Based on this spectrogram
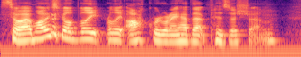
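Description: A woman speaks very fast at a fairly low pitch, with vocal fry and ordinary pitch variation. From New England. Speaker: board game podcast co-host. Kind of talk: casual chat. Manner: animated.

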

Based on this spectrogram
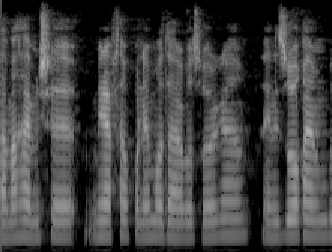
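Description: At a fairly quick pace, a woman of medium pitch speaks on a very clean recording with a silent background and a dry, close sound with no echo. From Iran, Chaharmahal and Bakhtiari province. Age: 30s. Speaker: 3D texture artist in animation. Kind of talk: casual interview. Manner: energetic.

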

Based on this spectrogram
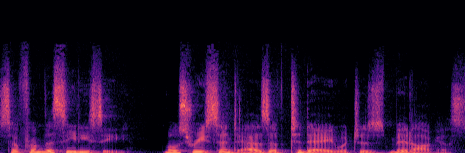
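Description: A normal speaking voice from a man with an American accent, medium pitch, moderate pace and lively intonation, in a very clean recording with a silent background. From US Arizona. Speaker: podcast host. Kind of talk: interview.

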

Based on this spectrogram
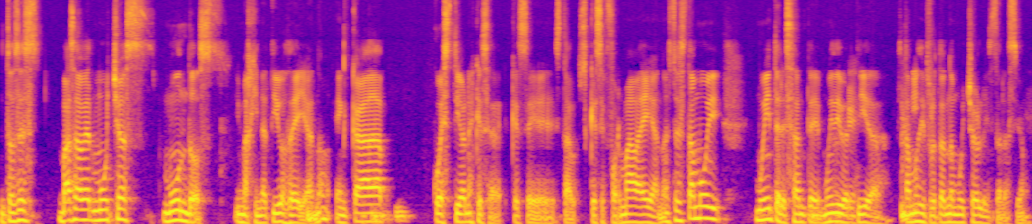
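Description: At a moderate pace, a man in an ordinary speaking voice holds a medium pitch with ordinary pitch variation. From Peru, Lima. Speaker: exhibition designer. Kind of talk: casual interview.

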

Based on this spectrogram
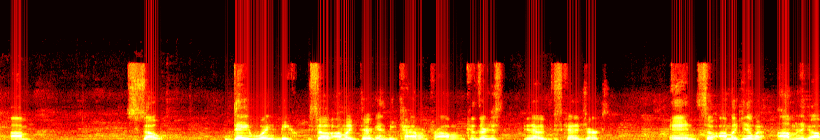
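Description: A man speaks at a medium pitch and moderate pace with lively intonation and long, frequent pauses. Noticeable background noise is present. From Bismarck, North Dakota. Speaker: stand-up comedian. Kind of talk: casual storytelling interview.

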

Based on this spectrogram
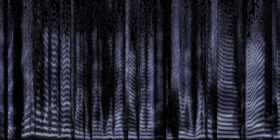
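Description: A woman's normal speaking voice, fairly high in pitch, with lively intonation, a fairly quick pace and dry, close sound with no echo. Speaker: podcast host. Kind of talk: casual interview.

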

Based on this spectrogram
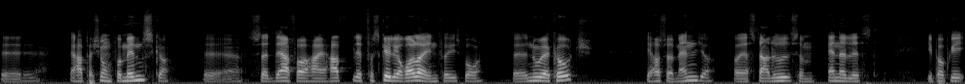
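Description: Over a silent background in a very clean recording, a man talks at a fairly quick pace with fairly even intonation. His pitch is fairly high, and he takes long, frequent pauses. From West Jutland, Denmark. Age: 20s. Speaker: esports coach. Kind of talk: casual interview. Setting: esports club, in person.

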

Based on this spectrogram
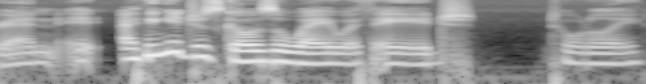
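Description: In an American accent, a woman with a dark, mellow tone uses lively intonation, and the sound is dry and close with no echo. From San Francisco, US. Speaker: model. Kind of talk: casual chat.

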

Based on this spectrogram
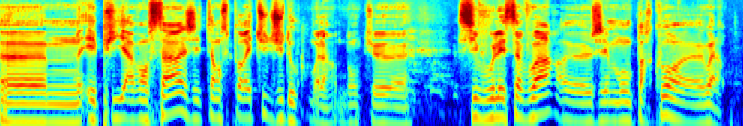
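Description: A man speaking at a very slow pace with fairly even intonation. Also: medium pitch for a man. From France, Champagne-Ardenne. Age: 40s. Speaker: wedding filmmaker. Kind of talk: panel discussion. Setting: stage with audience.

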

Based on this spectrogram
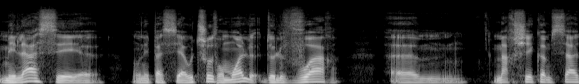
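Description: On a very clean recording with a silent background, a man speaks at a fairly slow pace. His pitch is very deep and low, his intonation fairly even. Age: 50s. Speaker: football journalist. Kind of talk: casual chat. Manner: halting.

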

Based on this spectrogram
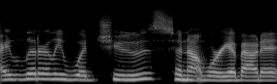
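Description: A woman with an unremarkable speaking voice talks at a fairly high pitch. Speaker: program alum. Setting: video call.

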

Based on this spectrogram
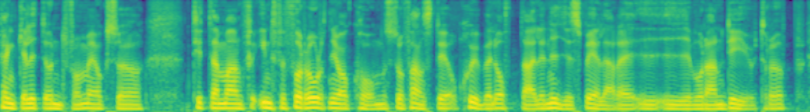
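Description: In a very clean recording with a silent background, a man talks at a moderate pace with flat, monotone intonation. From Gothenburg, Sweden (Frölunda). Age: 40s. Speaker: handball coach. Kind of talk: interview. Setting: studio. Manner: halting.

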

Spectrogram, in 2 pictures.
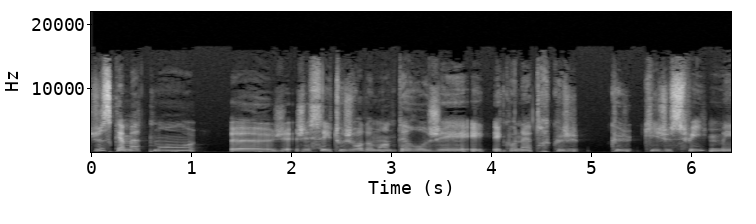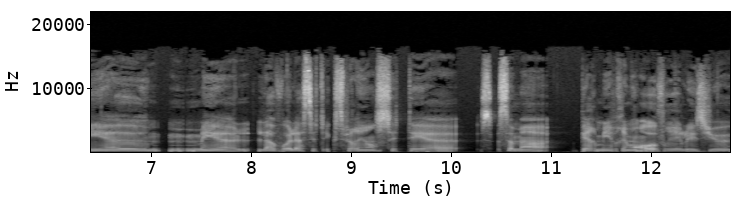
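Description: Speaking very slowly in a dark, mellow tone with monotone, flat intonation, a woman with an Arabic accent comes through a dry, close sound with no echo on a very clean recording with a silent background. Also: medium pitch for a woman. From Syria. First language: Arabic (speaking French). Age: 20s. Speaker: student, former refugee. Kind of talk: interview testimony. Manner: halting, many hesitations and repetitions.

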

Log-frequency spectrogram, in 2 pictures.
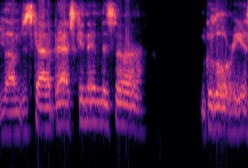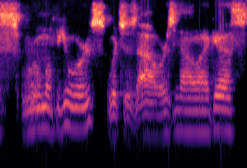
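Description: Speaking very slowly, a man puts on a raspy character voice at a medium pitch. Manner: sardonic, relaxed.

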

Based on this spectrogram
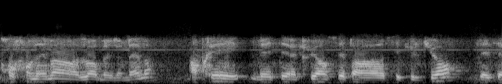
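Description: A man's voice over noticeable background noise. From southwest France. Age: 40s. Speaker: rugby coach. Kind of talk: interview.

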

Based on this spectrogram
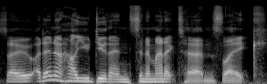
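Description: In a very clean recording with a silent background, a man's words come at a fairly quick pace. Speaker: film podcast co-host. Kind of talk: casual chat. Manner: sarcastic, deadpan.

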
